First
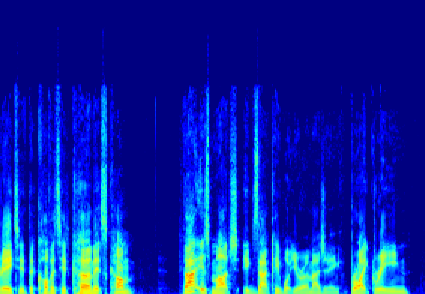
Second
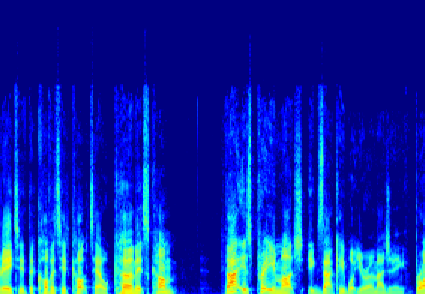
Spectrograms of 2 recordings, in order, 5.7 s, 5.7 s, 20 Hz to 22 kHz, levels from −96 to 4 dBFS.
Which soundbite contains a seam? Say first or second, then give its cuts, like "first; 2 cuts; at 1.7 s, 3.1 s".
first; 2 cuts; at 0.9 s, 2.8 s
